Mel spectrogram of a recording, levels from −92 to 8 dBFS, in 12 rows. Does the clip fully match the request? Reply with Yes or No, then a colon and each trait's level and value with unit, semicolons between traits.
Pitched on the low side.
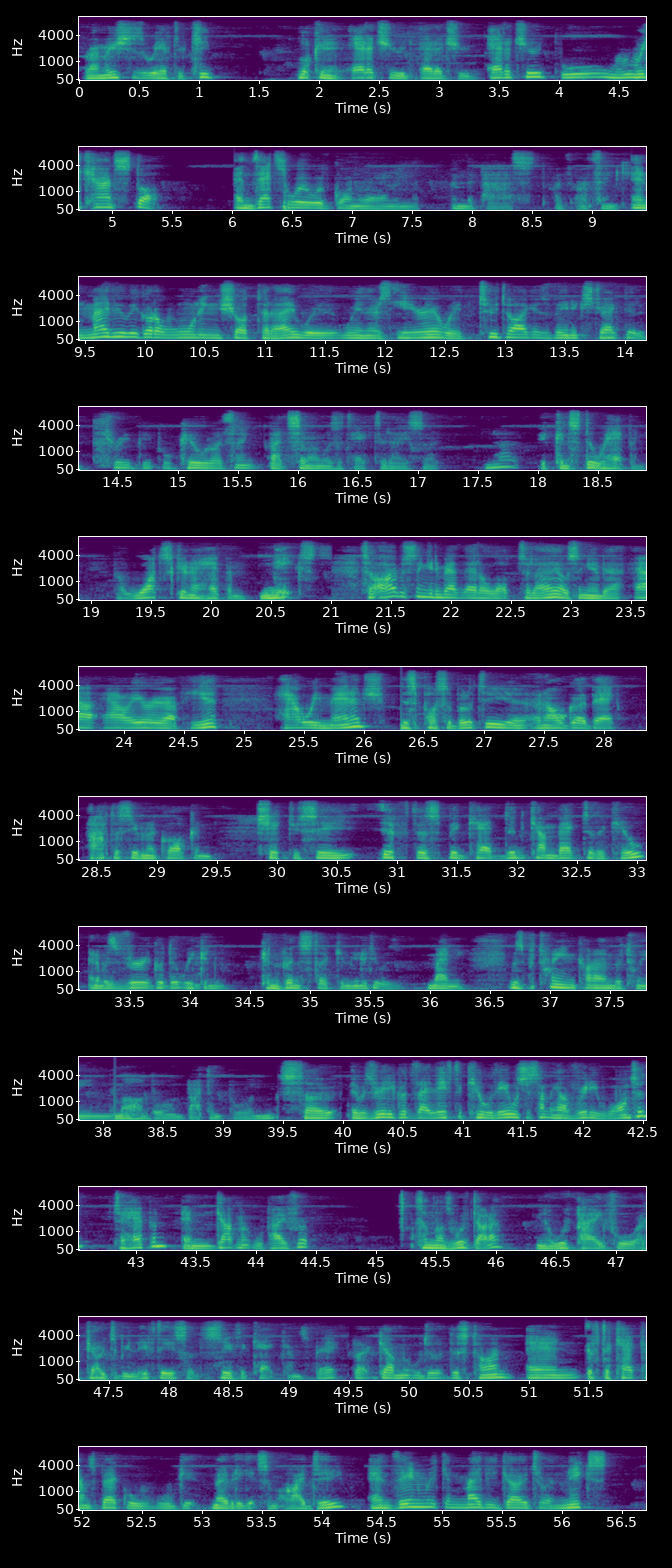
Yes: low, 130 Hz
